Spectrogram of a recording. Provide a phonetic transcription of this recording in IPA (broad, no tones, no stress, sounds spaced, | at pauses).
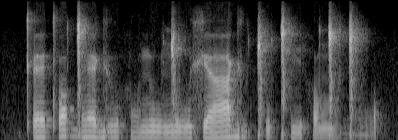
kʼ ɛ tʼ ɔ ɡ͡ǀ ɛː ɡʲ uː h ɔ̤ n uː ŋ͡ǀ uː xʲ aː ɡʲ ṳ ǀʰ u ǀʰ i h ɔ ŋ͡ǀ ɔ̤ ɡ͡ǀ ɔ̤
